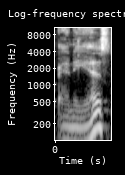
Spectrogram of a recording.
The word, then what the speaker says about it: NES: clue kicking off with the Nez or NES depending on what side of the fencer on that pronunciation in 1985 or arguably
